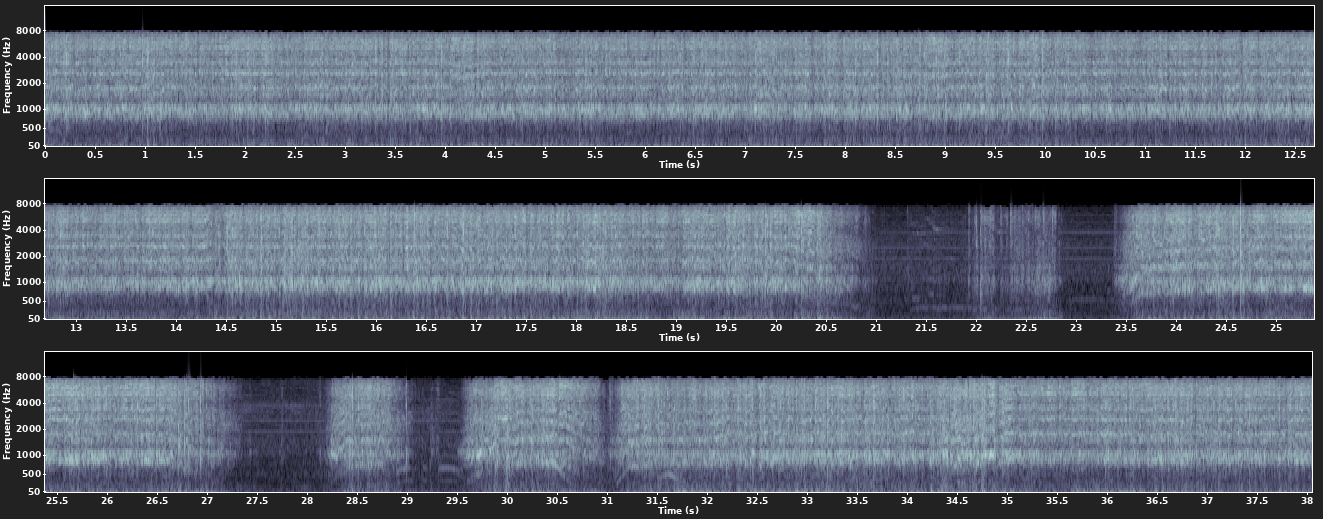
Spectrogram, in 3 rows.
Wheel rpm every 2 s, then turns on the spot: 230, 230, 230, 230, 230, 230, 240, 230, 230, 230, 70, 50, 200, 110, 80, 140, 220, 230, 230.
20-22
